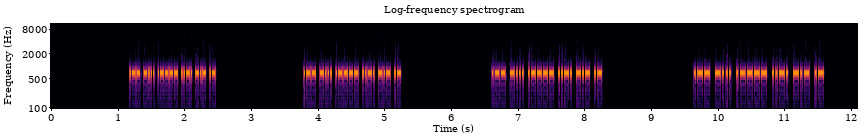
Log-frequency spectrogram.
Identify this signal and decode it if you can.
Morse code, heard as a keyed tone, about 66 wpm, 700 Hz. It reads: WB1FKA WB1FKA WB1FKA WB1FKA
